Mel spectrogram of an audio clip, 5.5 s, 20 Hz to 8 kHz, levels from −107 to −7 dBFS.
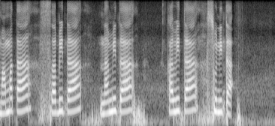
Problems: none marked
